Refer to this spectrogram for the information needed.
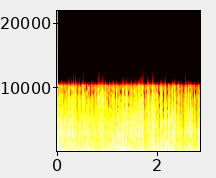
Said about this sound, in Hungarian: Budán Borsó nagyságú jég esett. Olyan jégeső esett, hogy egybefüggően hófehér volt minden. Hófehér!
